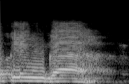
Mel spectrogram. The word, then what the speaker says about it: क्लीं: की मात्रा और बिंदी, उसका उच्चारण होगा क्लींग। गा की ध्वनि निकलेगी पीछे।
